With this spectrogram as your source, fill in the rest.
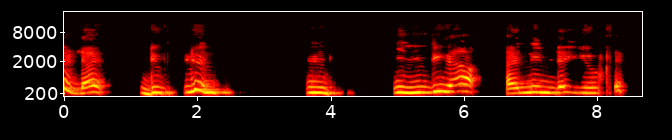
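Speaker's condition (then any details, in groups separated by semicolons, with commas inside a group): Cerebral palsy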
